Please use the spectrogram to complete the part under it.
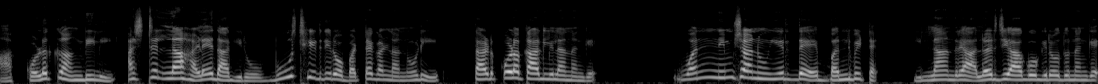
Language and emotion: Kannada, disgusted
